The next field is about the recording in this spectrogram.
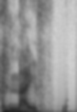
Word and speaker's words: knife: it's knife. You know what I'm saying? Like you, you know you mean knife. The first K is silent.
